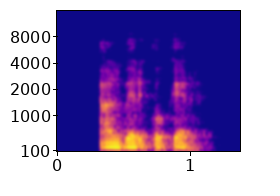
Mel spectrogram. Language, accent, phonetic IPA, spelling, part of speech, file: Catalan, Valencia, [al.beɾ.koˈkeɾ], albercoquer, noun, LL-Q7026 (cat)-albercoquer.wav
- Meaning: apricot tree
